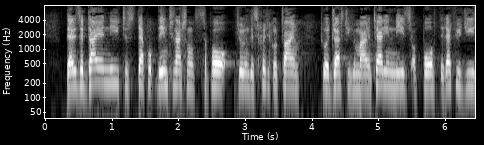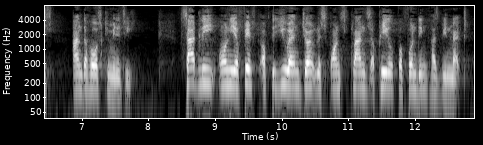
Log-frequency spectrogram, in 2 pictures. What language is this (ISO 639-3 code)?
eng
